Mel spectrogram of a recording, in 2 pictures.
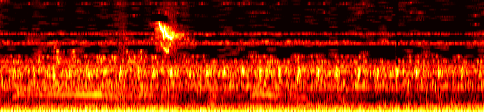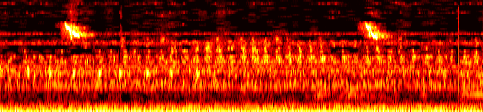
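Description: A bird gives three short, high chirps, each falling quickly in pitch: one about a second in, one around four seconds, one near the end. Underneath is a faint, steady outdoor background of breeze.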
